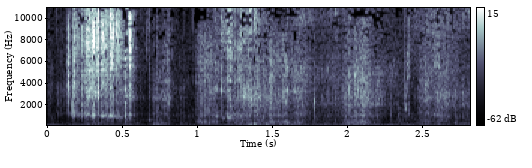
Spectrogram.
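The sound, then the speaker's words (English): Crisp, crackly crunching of Rancheros chips, six months past their expiry, being bitten and chewed, a loud burst at first followed by steady, slightly softer chomping with no talking. “We'll do a chip cheers with the Rancheros.”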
